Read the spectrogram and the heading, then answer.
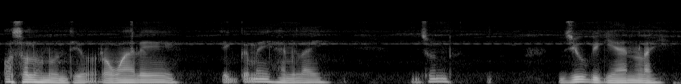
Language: Nepali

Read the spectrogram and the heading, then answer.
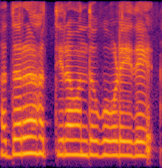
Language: Kannada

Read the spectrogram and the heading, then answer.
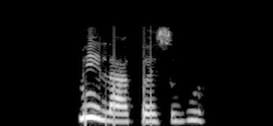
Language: Kalenjin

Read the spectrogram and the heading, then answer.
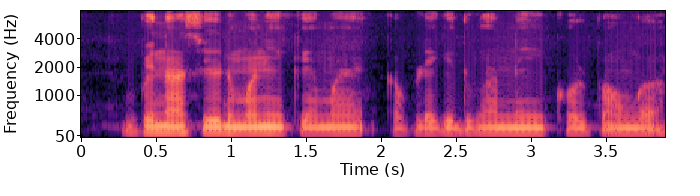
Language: Hindi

